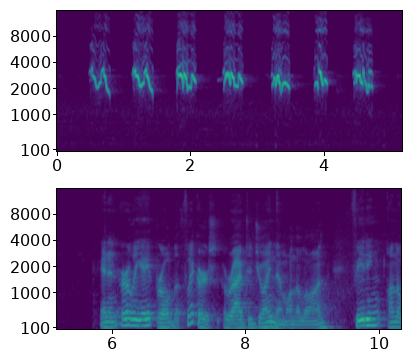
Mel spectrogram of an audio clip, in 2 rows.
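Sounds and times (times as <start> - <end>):
American robin singing warbling whistled phrases: 0.0 - 5.7
speech: 5.8 - 10.3.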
